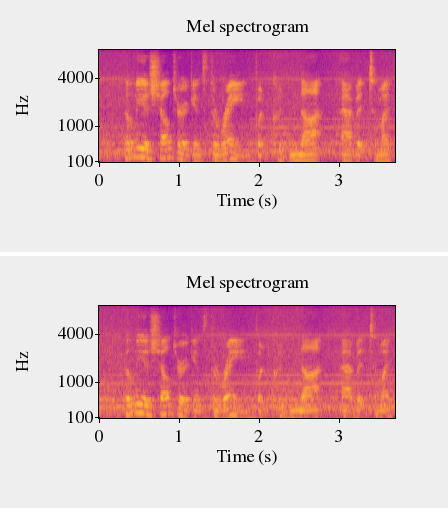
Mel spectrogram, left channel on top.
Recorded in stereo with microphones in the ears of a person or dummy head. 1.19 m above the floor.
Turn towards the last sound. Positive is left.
turn(degrees=50)  # may be behind; listen again after turning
